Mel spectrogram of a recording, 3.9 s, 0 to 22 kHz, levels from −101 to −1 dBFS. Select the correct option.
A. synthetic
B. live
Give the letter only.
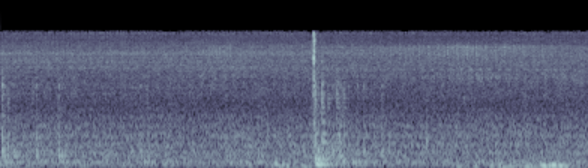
B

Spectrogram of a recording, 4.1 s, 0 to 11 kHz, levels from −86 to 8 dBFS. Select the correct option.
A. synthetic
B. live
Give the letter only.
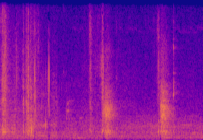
B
